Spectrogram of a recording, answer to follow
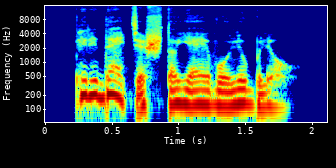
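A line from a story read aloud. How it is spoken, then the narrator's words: Quiet. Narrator (Russian): тихо произнесла я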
